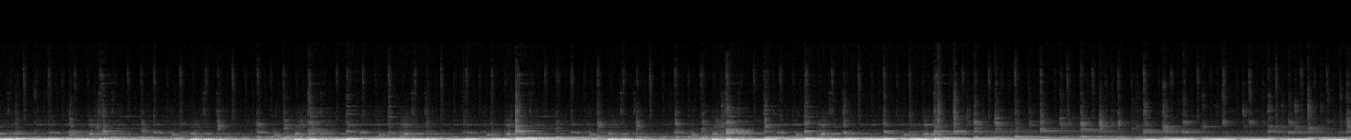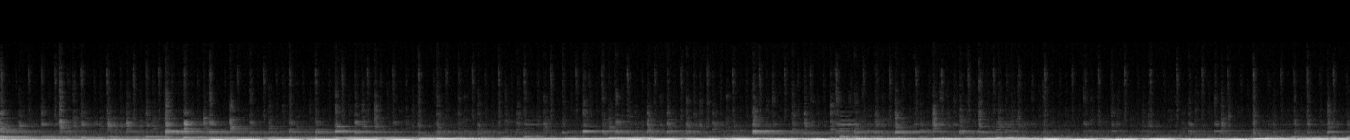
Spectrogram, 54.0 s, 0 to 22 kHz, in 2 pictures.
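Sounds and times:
pulsing synthesizer bass: 0.0s - 54.0s
tank drum melodic notes: 0.0s - 54.0s.

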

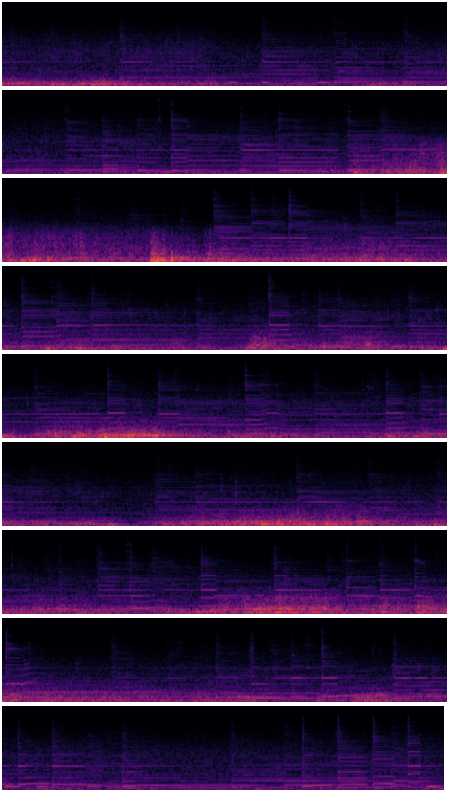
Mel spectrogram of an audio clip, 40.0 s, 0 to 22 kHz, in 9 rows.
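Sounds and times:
plucked guitar music: 0.0s - 40.0s.

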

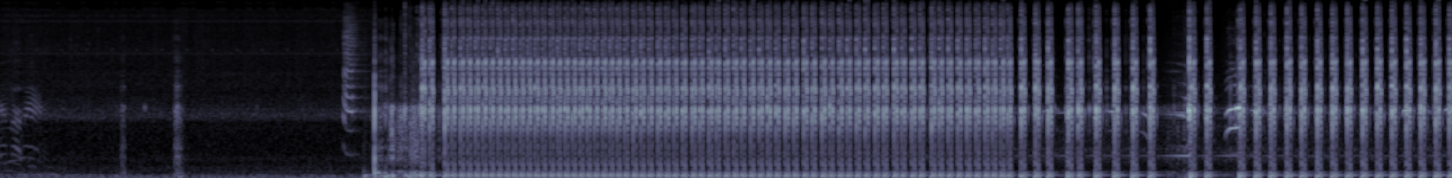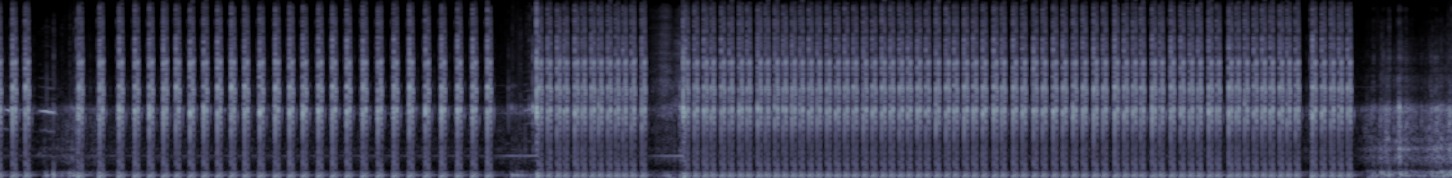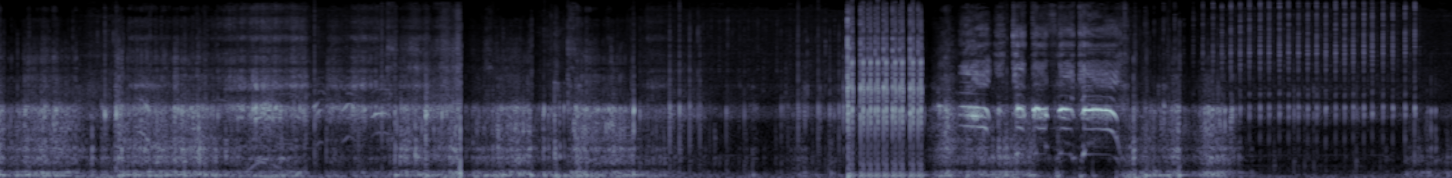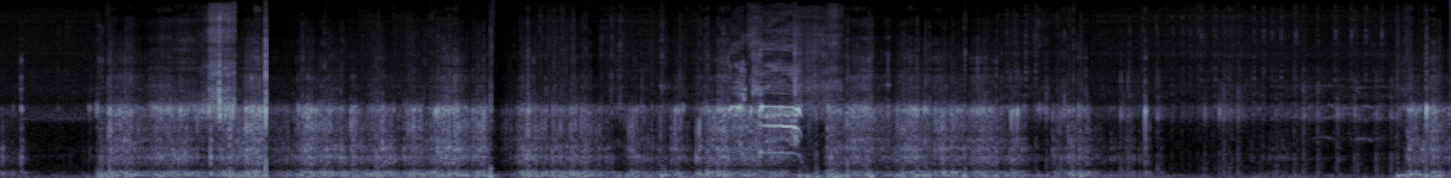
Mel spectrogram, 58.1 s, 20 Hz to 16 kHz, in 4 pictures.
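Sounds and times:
outdoor field noise: 0.0s - 58.0s
paintball marker rapid firing: 3.8s - 28.6s, 37.2s - 38.6s, 41.0s - 43.2s, 55.4s - 58.0s.

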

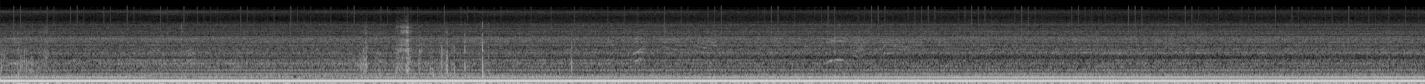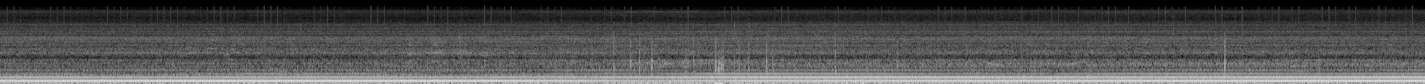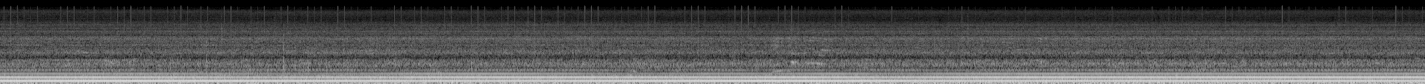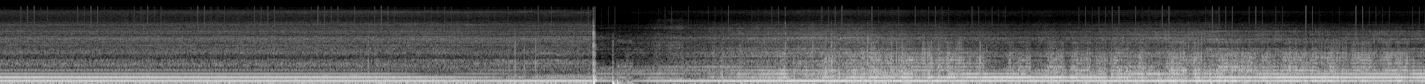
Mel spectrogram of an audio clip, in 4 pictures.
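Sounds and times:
turboprop engines droning in cabin: 0.0s - 57.0s.

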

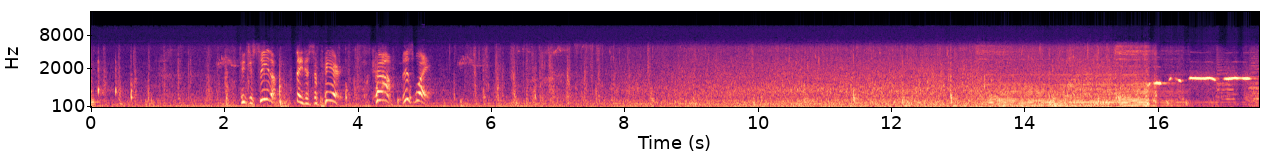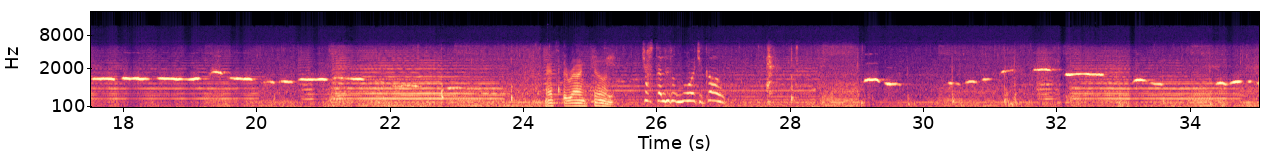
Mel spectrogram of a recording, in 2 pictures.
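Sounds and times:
backing music: 12.2s - 35.0s
whistled tune: 15.6s - 21.8s, 29.1s - 35.0s.

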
